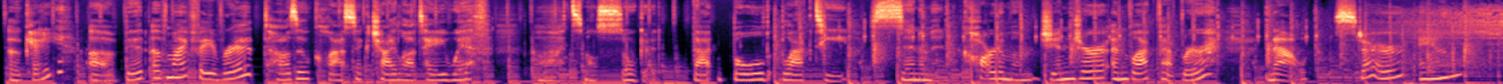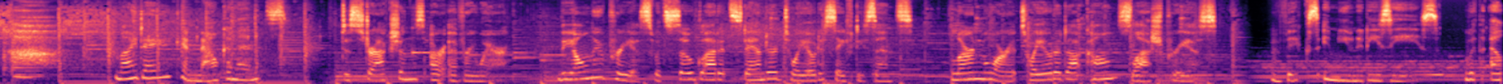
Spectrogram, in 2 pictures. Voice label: commercial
